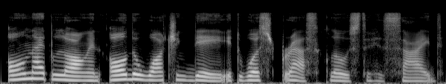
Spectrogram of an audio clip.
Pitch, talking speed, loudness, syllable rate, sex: 190 Hz, 200 wpm, -17 LUFS, 4.4 syllables/s, female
